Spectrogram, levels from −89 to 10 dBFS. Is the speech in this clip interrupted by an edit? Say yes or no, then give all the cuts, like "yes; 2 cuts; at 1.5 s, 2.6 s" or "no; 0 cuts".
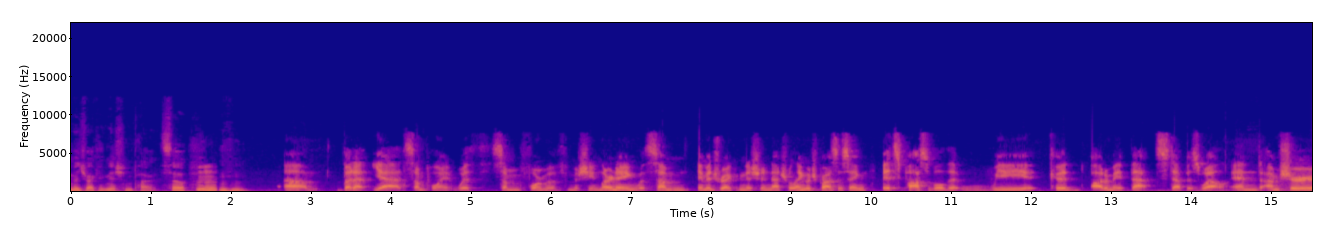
yes; 2 cuts; at 1.8 s, 10.0 s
